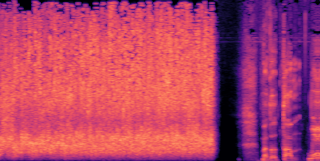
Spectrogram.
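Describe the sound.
Loud, dense applause fills nearly three seconds, a steady wash of clapping that cuts off abruptly; after a brief silence, a person begins talking.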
